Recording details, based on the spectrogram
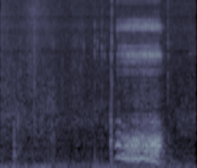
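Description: A Rottweiler gives a single raspy, rumbling snore after a quiet breath.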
